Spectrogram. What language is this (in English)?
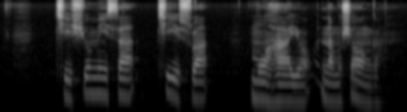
Venda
